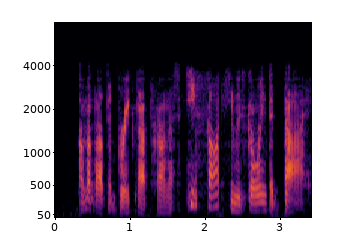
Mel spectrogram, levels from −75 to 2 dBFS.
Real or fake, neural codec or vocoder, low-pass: fake; codec, 24 kHz, 1 kbps, SNAC; 7.2 kHz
